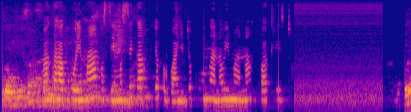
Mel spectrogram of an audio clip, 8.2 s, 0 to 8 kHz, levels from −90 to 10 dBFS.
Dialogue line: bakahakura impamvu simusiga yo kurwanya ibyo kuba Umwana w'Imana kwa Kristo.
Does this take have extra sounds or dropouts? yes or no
no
